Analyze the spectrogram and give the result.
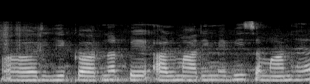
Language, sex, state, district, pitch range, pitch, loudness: Hindi, female, Chandigarh, Chandigarh, 195-205 Hz, 200 Hz, -17 LUFS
